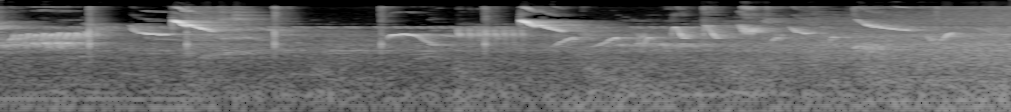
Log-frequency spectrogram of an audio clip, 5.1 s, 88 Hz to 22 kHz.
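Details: Blackseng in lively song, recorded on Tuesday 19 December; thin high whistles and sharp falling chirps in irregular bursts, about one phrase every two seconds, with faint background hiss.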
